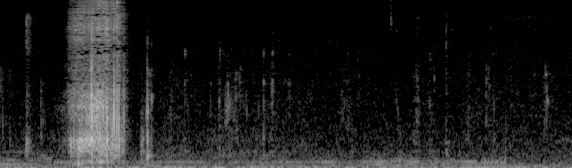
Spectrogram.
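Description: Close-miked eating of seafood in chili butter sauce: one loud, short bite about a second in, followed by soft chewing with faint mouth clicks.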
